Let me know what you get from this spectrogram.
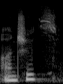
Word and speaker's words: Anschutz: Is that how you say it? – Anschutz. – Anschutz? Oh, sorry.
